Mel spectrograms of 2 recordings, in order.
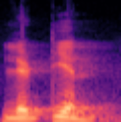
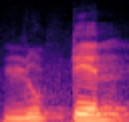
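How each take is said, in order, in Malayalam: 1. ആദ്യ സ്വരം 'uh' പോലെയാണ് കേൾക്കുന്നത്. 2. ആദ്യ സ്വരം 'oo' പോലെയാണ് കേൾക്കുന്നത്. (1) "അത് ശരിക്കും ഉച്ചരിക്കേണ്ടത് ലട്യൻ എന്നാണ്" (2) "ലുട്യൻ എന്ന് പലരും പറയുന്നു"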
